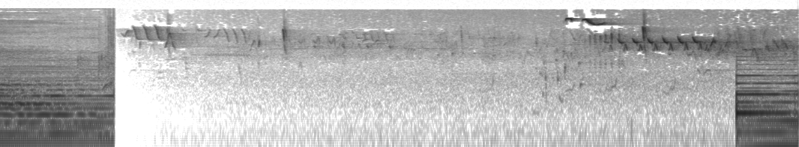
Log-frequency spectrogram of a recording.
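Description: Music cuts off about a second and a half in. Then comes a near-quiet gap with faint high bird chirps, and from about seven and a half seconds a bird sings louder: a quick run of short, repeated falling chirps, about four a second. New music starts at the very end.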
